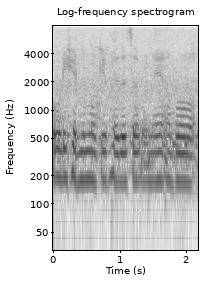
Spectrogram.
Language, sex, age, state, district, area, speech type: Nepali, female, 30-45, West Bengal, Alipurduar, urban, spontaneous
